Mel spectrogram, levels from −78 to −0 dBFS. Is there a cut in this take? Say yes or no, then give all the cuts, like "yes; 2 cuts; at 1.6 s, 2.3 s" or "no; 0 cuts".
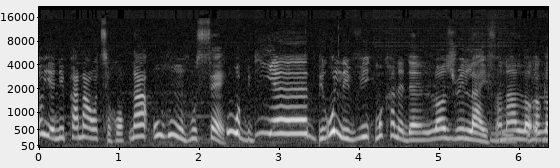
yes; 3 cuts; at 1.1 s, 2.5 s, 4.2 s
